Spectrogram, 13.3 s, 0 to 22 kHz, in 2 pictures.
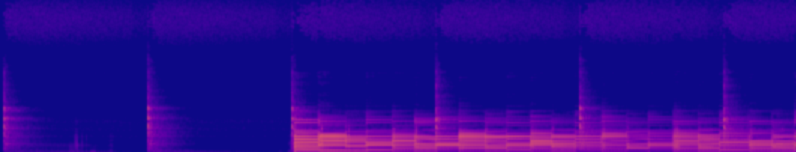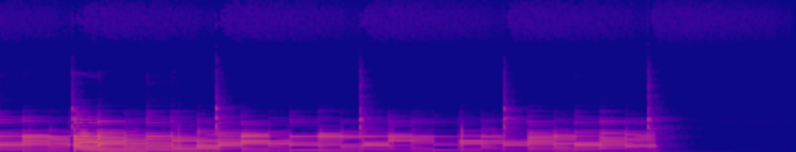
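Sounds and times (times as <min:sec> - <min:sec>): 
guitar: 0:02.4 - 0:12.1.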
